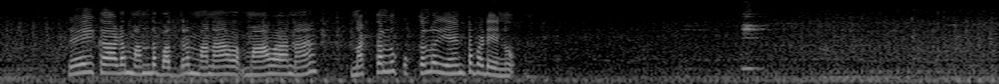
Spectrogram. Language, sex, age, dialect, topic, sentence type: Telugu, female, 31-35, Southern, agriculture, statement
